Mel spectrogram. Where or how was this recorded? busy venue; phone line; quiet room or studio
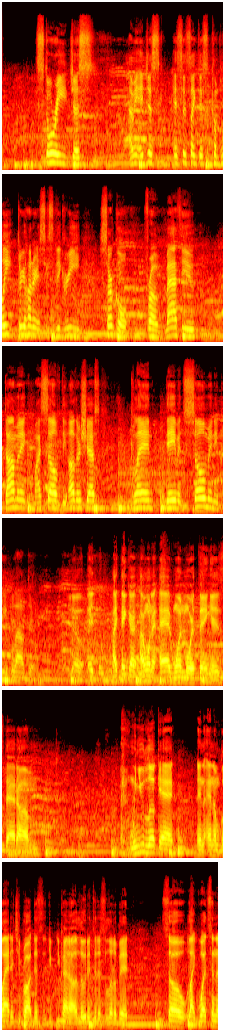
busy venue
